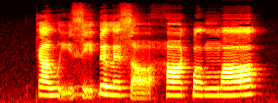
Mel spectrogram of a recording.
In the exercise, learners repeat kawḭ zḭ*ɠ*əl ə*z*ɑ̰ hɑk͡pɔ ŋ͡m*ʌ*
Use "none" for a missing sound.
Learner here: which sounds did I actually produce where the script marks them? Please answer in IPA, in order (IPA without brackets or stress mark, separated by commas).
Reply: ɗ, z, ɒ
